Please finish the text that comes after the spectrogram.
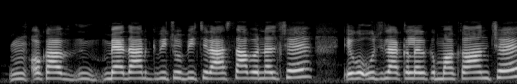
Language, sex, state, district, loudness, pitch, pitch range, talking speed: Magahi, female, Bihar, Samastipur, -16 LUFS, 280 Hz, 270-290 Hz, 175 wpm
